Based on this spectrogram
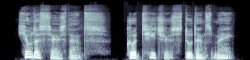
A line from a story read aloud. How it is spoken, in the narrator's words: Shakti murmurs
